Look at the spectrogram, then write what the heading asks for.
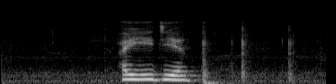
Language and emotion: Russian, neutral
